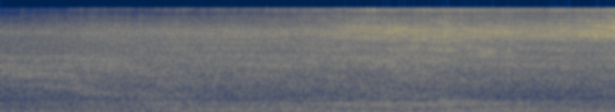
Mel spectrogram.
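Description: A motor scooter buzzes past.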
